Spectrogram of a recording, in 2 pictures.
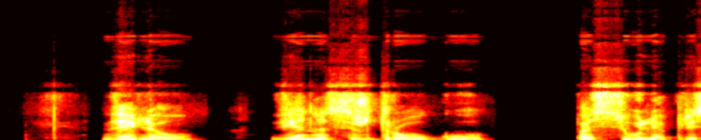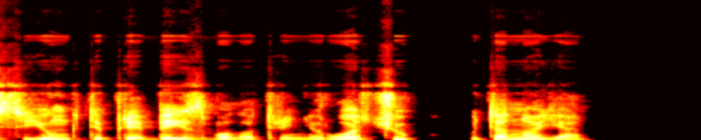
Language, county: Lithuanian, Vilnius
